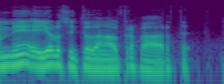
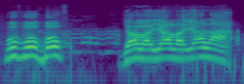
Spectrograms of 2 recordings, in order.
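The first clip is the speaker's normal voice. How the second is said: high shouted orders; loud urgent yelling; 12 semitones higher, 6 dB louder than usual. Real, not acted. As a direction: bark the orders at the team. Gamer yelling commands.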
